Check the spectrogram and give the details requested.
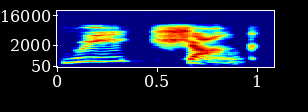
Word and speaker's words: Rishank: Pronounce it like Rishank, for I am Indian, galloping through the realms of numbers and equations with joy.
